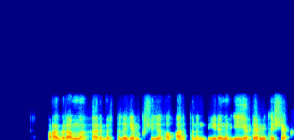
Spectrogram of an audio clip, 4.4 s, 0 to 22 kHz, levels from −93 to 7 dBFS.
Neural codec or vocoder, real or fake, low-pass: codec, 16 kHz, 1 kbps, X-Codec, HuBERT features, trained on balanced general audio; fake; 7.2 kHz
